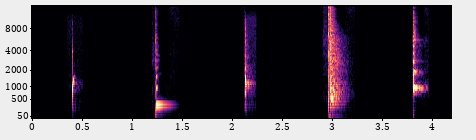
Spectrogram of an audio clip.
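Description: Five short pop sound effects, a little under a second apart, from an animated subscribe end card. The second and fourth are the loudest, and the second ends in a brief low tone.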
